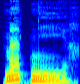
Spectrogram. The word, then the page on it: maintenir: francais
